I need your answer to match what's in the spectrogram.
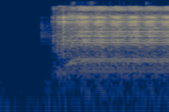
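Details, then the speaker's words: Chugger pump motor spins up into a fast, hissy ratcheting click as a bent rear cooling-fan blade strikes the aluminum rear housing; fixed by pushing the bent blade back in. "clicking noise so the fan blade is going to hit the rear housing also it's not a disaster it's easily fixed"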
